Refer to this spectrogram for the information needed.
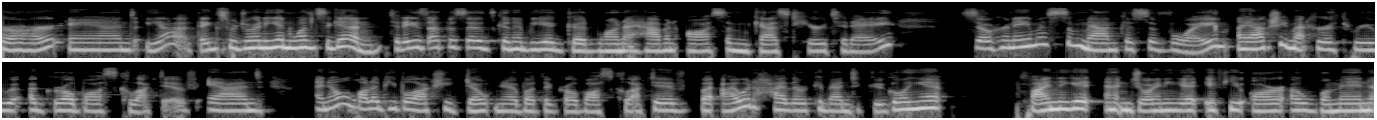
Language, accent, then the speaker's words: English; Vancouver, British Columbia, Canada; also born or lived in Calgary; We're both from Vancouver, British Columbia, and Canada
